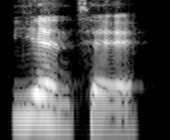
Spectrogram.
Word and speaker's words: Yente: Well, she plays, I'm looking at the pronunciation again, Yente. That's how Google told me to say it, the matchmaker in that production.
